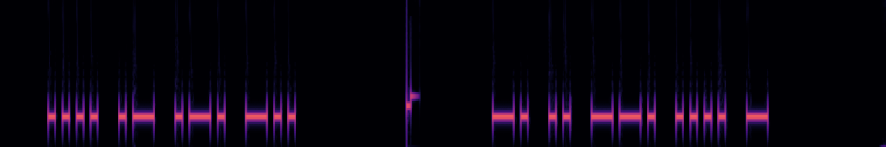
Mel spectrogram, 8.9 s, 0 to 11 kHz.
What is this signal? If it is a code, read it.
Morse code, heard as a keyed tone, about 17 wpm, 700 Hz. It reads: HARD NIGHT
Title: Sentences from Top 300 Words - New Word Drill - 17wpm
